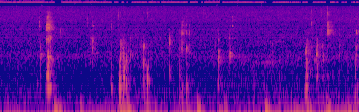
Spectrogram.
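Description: Someone drinks a glass of osmosis-filtered tap water in a few gulps, with wet swallowing and soft mouth clicks coming in an irregular rhythm, fairly quiet and with no talking.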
